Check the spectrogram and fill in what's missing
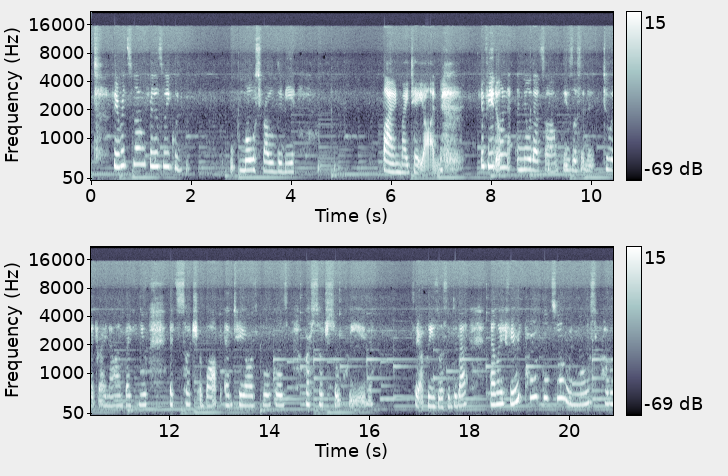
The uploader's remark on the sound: Sorry for the low audio quality and background noises!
